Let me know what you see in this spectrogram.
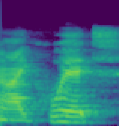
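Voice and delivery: ordinary delivery

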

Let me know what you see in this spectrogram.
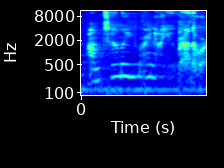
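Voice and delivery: whispered, hushed aside.

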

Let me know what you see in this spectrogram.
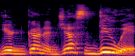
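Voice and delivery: slow, drawn-out Southern American drawl. Imitating a man who worked problems on the board: fast-talking Southern accent. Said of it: "he had a Southern accent, and he talked really fast. I can't even impersonate him, but I will attempt".

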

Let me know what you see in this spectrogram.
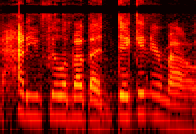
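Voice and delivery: shrill squeak, very high pitched. Retelling your seventh-grade reply from an old video, very high-pitched squeaky voice. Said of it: "Like the most high-pitched voice ever".

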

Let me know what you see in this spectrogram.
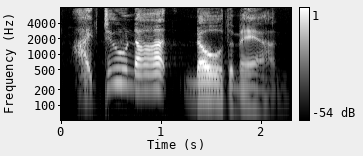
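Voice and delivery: slow, deliberate, weighty reading of each word. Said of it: "That graphic came up just at the right time".

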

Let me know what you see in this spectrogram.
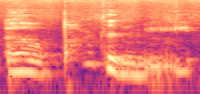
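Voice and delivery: very quiet, lovely, charming voice. Praising the actor voicing Paddington, lovely, charming Paddington voice. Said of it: "such a lovely, charming voice".

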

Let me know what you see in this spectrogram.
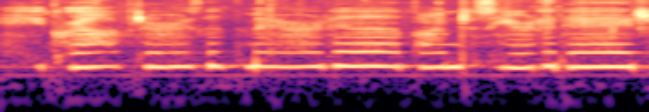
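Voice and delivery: hushed, slightly high, stage near-half-whisper. Imitating how she sounded in her craft expo videos, imitating own half-whispering. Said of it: "I sound like this".

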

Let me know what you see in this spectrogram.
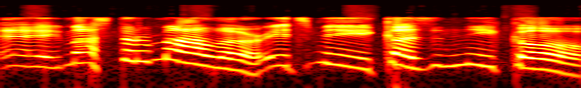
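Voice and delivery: put-on Eastern European accent, laid on thick, slow. Doing Niko from GTA 4 greeting his cousin, in a put-on Eastern European accent. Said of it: "do Nico from GTA 4".

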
